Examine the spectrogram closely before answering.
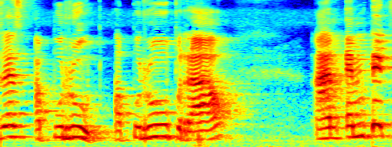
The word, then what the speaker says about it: Apurup: It is pronounced as Apurup.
